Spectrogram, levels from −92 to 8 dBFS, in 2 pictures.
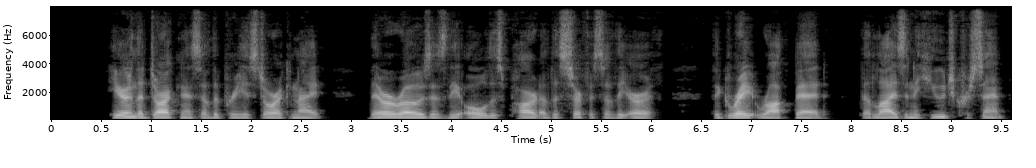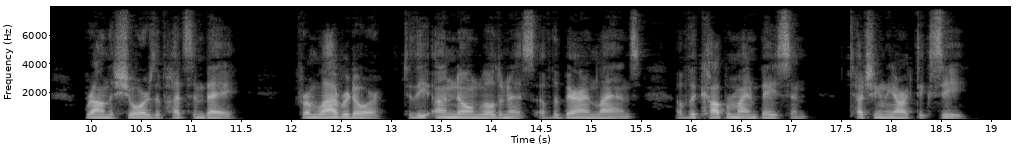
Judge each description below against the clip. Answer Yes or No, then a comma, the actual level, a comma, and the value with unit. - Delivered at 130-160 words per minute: No, average, 170 wpm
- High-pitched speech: No, low, 110 Hz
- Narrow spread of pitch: Yes, narrow, 1.9 semitones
